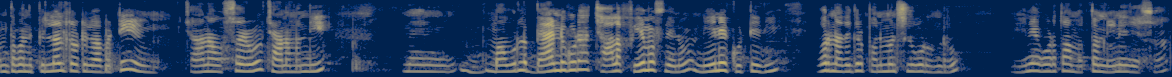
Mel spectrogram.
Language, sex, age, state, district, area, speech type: Telugu, male, 18-30, Telangana, Nalgonda, rural, spontaneous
